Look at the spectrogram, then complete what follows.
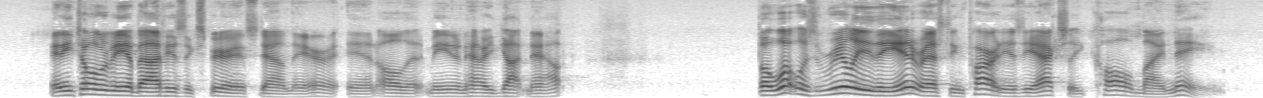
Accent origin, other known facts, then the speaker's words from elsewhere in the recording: Decatur, Illinois, United States; I moved here in 1998, and of course I grew up here in Decatur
